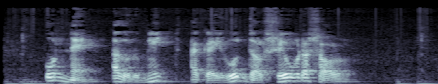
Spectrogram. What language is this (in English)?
Catalan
